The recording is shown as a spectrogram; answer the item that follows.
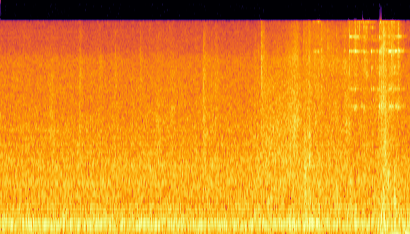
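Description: Steady room hum and hiss from a running machine, with a few soft clicks and rustles near the end as someone moves in close to the microphone.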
